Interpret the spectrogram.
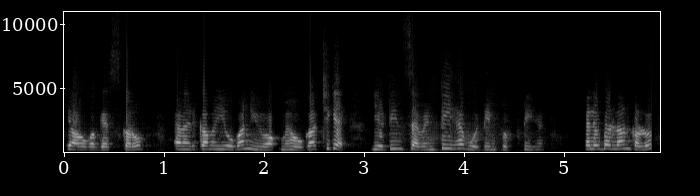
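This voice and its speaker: A woman teacher with a high, bright voice runs an exam-prep lecture. She fires quick questions at her students and mixes Hindi with English. She keeps checking that they are following along. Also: steady tone, poor audio. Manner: repeats "ठीक है" to check understanding.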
